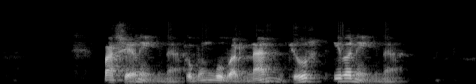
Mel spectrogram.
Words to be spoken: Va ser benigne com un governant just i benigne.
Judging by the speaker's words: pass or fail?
pass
